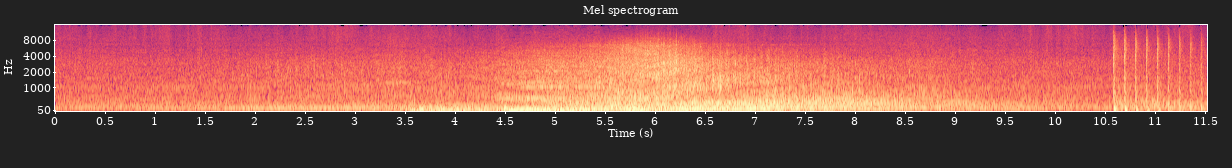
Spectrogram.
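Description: Wind rushes loudly past a gliding wingsuit, swelling and then slowly fading.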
